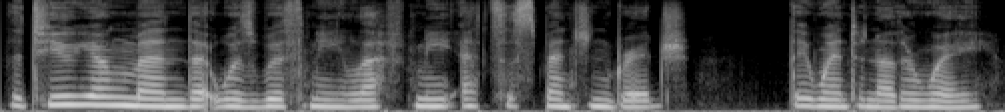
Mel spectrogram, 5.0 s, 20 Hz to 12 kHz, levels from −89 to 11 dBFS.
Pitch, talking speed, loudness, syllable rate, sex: 210 Hz, 205 wpm, -15 LUFS, 5.0 syllables/s, female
